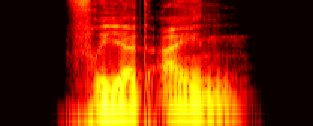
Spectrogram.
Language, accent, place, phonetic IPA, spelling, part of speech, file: German, Germany, Berlin, [ˌfʁiːɐ̯t ˈaɪ̯n], friert ein, verb, De-friert ein.ogg
- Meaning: inflection of einfrieren: 1. third-person singular present 2. second-person plural present 3. plural imperative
